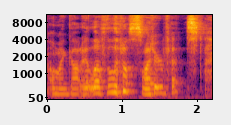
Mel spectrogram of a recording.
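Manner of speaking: giggling through the words; laughing. Real, not acted. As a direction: laugh while gushing. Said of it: "I started laughing".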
